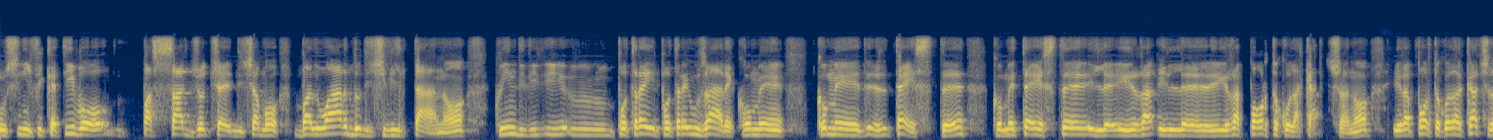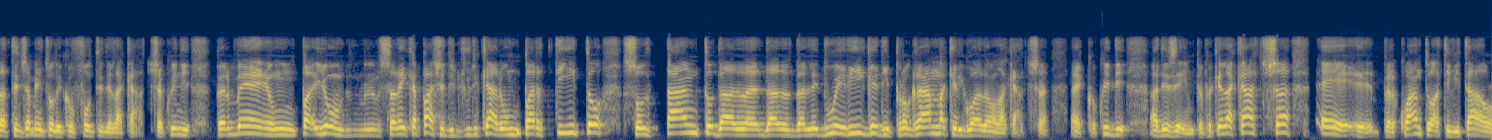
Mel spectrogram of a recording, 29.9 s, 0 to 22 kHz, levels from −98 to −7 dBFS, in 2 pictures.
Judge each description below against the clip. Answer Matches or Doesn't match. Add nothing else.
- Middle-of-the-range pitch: Matches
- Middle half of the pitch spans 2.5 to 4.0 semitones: Matches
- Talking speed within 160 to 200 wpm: Doesn't match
